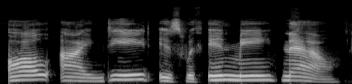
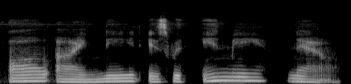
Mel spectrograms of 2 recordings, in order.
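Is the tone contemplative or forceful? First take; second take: forceful; contemplative. First: It is said forcefully and with determination. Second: It is said quietly and contemplatively.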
